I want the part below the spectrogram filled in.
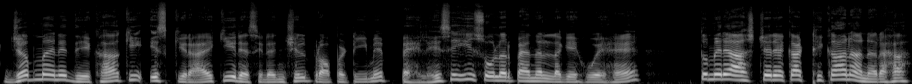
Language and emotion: Hindi, surprised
